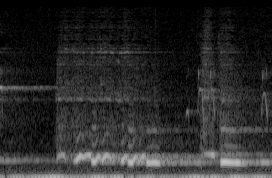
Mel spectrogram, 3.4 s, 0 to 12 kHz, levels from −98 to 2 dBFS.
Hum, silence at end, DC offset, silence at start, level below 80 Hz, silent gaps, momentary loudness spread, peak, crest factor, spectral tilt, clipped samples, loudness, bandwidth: none; 0 s; under 0.1%; 0 s; -46 dBFS; none; 19 LU; -20 dBFS; 12 dB; -7.5 dB/octave; under 0.1%; -34 LUFS; 7 kHz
